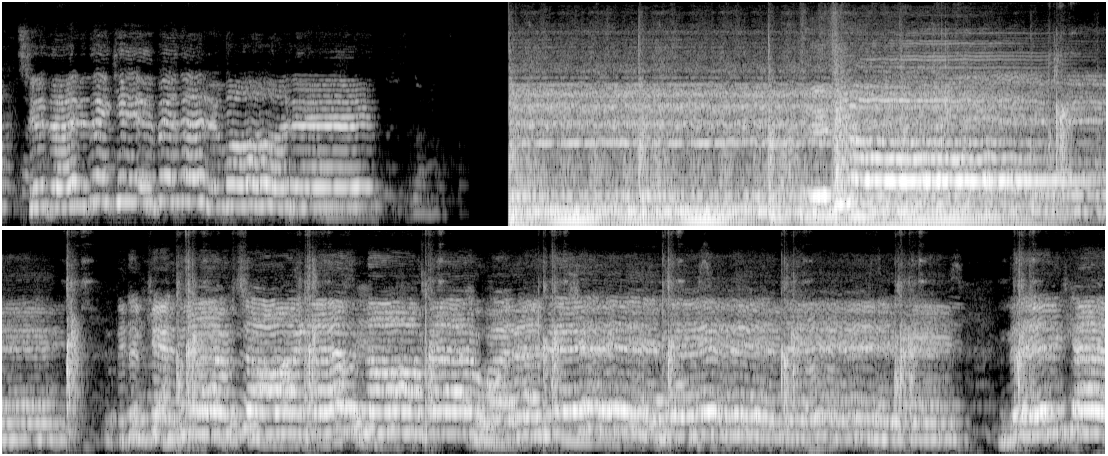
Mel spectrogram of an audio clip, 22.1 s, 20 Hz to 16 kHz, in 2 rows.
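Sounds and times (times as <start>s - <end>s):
women singing in unison: 0.0s - 3.8s, 8.0s - 22.0s
low bass drone: 5.1s - 11.0s
synthesized intro music: 5.1s - 11.5s
hand claps: 10.4s - 10.8s, 11.7s - 12.0s, 12.8s - 13.2s, 14.0s - 14.4s, 15.2s - 15.6s, 16.4s - 16.8s, 17.6s - 18.1s, 18.8s - 19.2s, 20.0s - 20.4s, 21.1s - 21.5s.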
